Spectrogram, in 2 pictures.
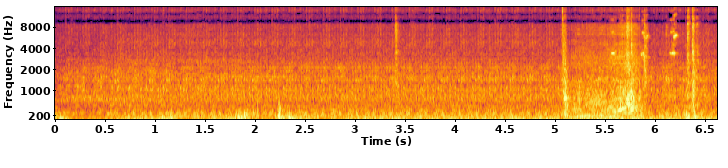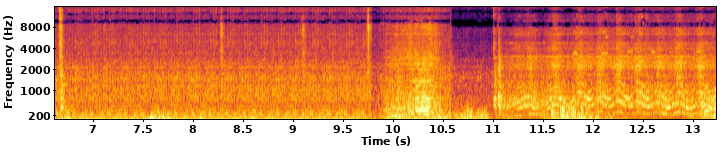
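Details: Lull machine, sat all winter, after fitting slant six electronic ignition module and distributor, primed with fuel: starter churns steadily for several seconds with occasional catches but no sustained running; cranks but won't fire.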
